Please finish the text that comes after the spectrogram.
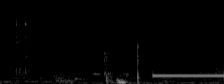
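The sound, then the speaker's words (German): A few clicks and handling noises, then a steady, pure telephone ringback tone begins and holds clearly to the end, sounding like a call ringing through on the line. “Ich höre es klingeln, ja.”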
